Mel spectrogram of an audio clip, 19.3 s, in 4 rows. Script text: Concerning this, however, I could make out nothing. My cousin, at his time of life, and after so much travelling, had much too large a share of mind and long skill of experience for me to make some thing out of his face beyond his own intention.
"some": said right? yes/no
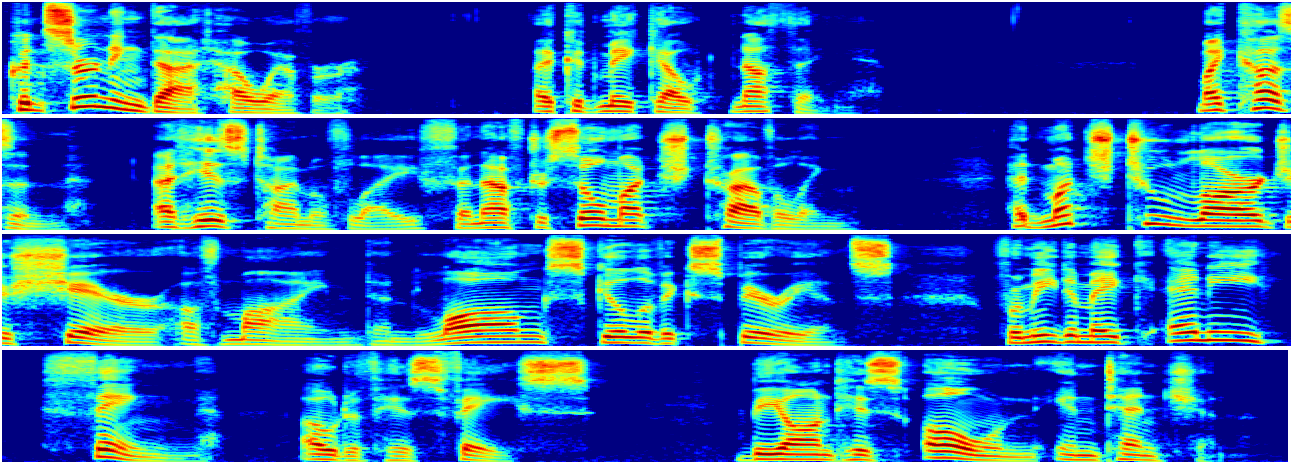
no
